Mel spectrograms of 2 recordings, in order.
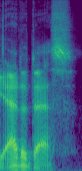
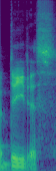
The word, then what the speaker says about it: Adidas: Well, it used to be Adidas, but then we got Americanized and it's now Adidas.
